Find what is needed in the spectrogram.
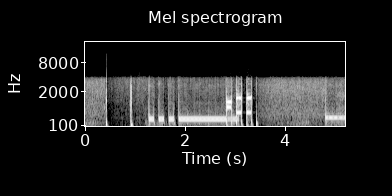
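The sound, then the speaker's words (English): A quick sequence of telephone keypad tones as an emergency call is transferred: several short beeps and a longer held tone, then a few higher paired tones, ending in a steady tone over faint line hiss. No talking. “Let me try it one more time before I transfer you.”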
